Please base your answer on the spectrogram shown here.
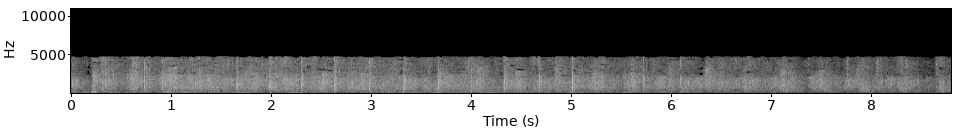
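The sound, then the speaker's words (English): Audience applause at a recovery meeting for two speakers who have just shared their story. The dense clapping holds steady and fairly loud throughout, with a few sharper individual claps popping out of the wash. “maybe one more round of applause and thanks to Jody and John for sharing their experience, strength, and hope with us.”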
